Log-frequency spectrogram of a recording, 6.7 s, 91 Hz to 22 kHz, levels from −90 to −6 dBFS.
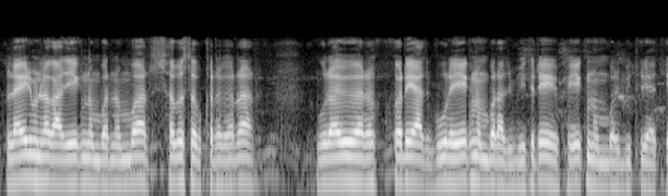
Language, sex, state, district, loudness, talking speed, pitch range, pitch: Halbi, male, Chhattisgarh, Bastar, -19 LUFS, 225 wpm, 125-140 Hz, 135 Hz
